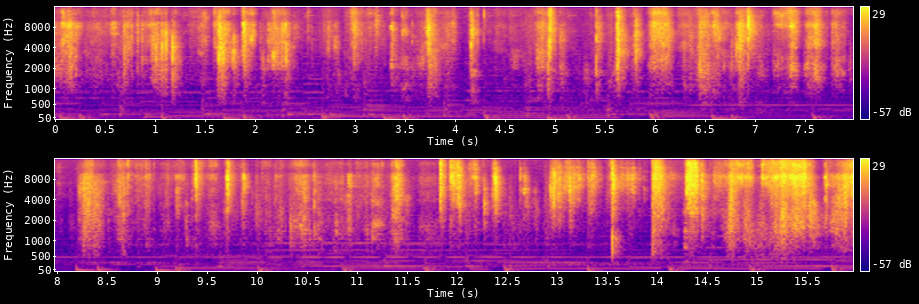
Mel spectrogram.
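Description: Scissors cutting around a paper sleeve pattern: a steady run of close, crisp snips and rustling paper scrapes, repeating in a quick irregular rhythm throughout.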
